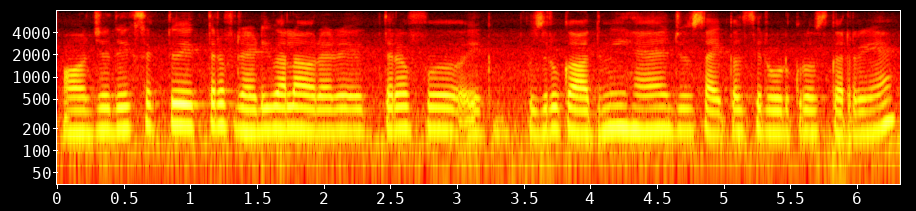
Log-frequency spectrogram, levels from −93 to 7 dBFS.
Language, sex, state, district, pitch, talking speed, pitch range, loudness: Hindi, female, Haryana, Rohtak, 185 Hz, 220 wpm, 180-195 Hz, -17 LUFS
